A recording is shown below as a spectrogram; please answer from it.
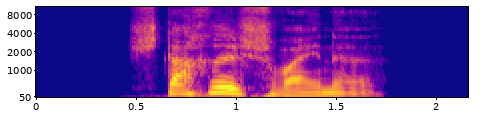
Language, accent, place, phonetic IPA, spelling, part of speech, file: German, Germany, Berlin, [ˈʃtaxl̩ˌʃvaɪ̯nə], Stachelschweine, noun, De-Stachelschweine.ogg
- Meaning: nominative/accusative/genitive plural of Stachelschwein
